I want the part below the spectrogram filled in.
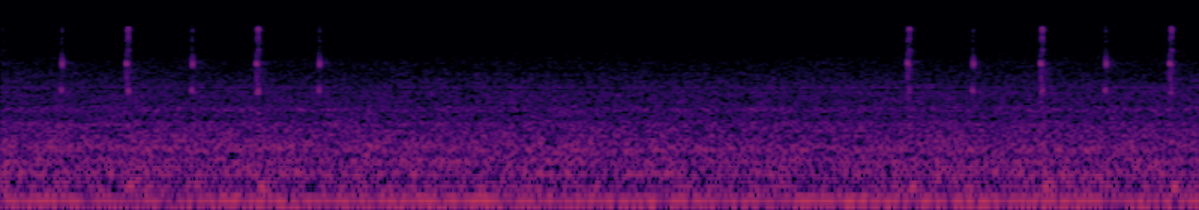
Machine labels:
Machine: valve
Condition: normal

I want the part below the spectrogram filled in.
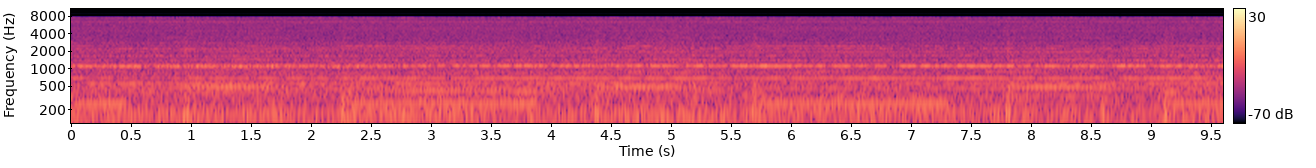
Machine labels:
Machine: slide rail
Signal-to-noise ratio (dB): 0 dB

